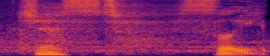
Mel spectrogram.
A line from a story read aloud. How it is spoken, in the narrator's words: Delphine sighed, exasperated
